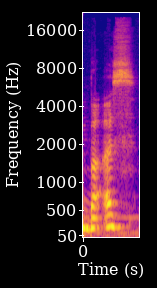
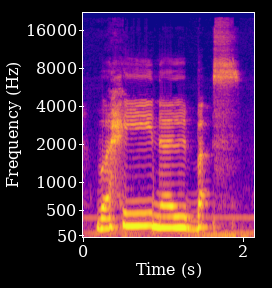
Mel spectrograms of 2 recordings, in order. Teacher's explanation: حمزہ بھی ساکن ہے، وقف کیا ہم نے تو سین کو بھی ساکن کر دیا، تو دونوں کو ساکن پڑھیں گے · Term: دونوں ساکن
